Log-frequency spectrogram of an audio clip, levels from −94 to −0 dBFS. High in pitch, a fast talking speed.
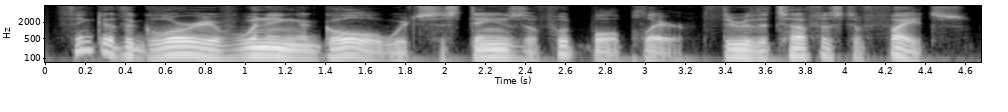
No: very low, 95 Hz; fast, 230 wpm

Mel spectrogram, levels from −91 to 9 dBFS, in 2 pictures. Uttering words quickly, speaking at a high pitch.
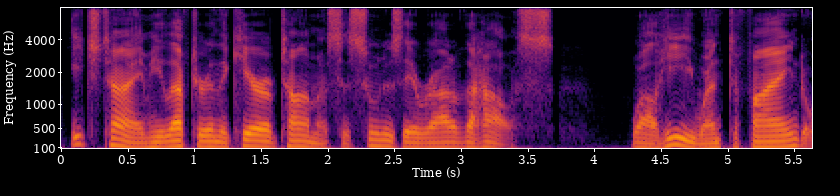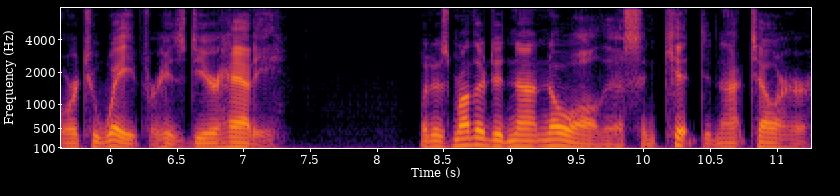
No: fast, 240 wpm; low, 110 Hz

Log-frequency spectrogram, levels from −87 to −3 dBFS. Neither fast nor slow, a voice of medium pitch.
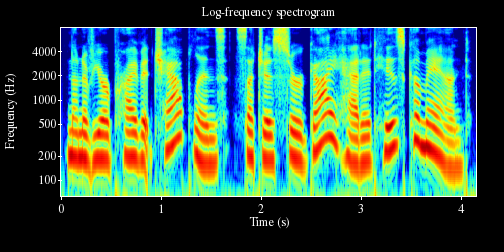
No: average, 190 wpm; high, 210 Hz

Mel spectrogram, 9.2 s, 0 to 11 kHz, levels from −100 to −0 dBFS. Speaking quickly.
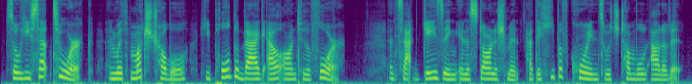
Yes: fast, 215 wpm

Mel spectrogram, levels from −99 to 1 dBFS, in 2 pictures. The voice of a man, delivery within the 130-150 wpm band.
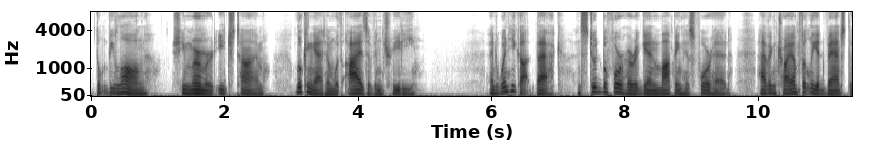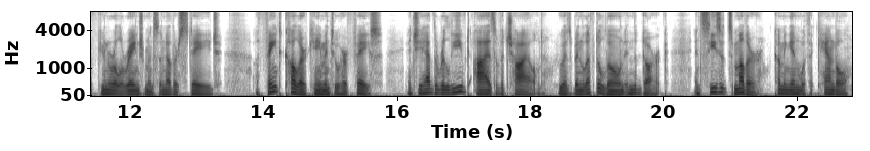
No: male; average, 180 wpm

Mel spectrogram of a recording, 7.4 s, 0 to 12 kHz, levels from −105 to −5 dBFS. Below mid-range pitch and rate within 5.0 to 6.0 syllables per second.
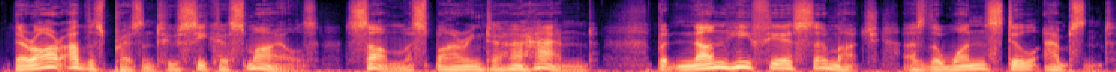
Yes: low, 105 Hz; 5.1 syllables/s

